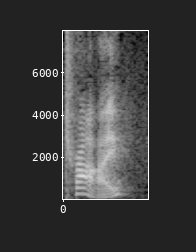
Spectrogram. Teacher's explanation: if you're trying to say a word like try, you might be able to say it with more of a ch sound.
